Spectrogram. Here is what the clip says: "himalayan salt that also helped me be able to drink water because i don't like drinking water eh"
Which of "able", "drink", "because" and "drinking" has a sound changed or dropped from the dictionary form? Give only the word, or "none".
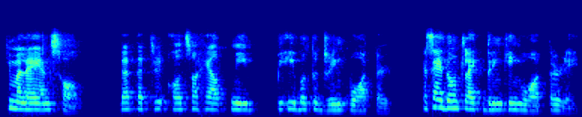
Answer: because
